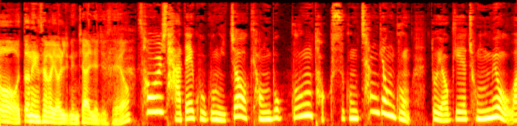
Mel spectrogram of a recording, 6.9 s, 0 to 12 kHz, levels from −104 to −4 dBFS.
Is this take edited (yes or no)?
yes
